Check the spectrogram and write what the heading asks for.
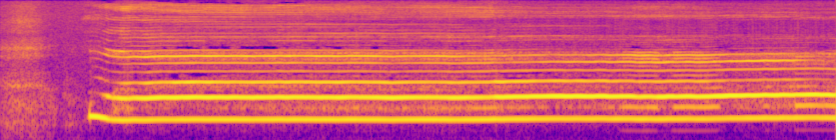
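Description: A voice holding one long, loud, high-pitched wail, like a cry, starting about half a second in and staying on one note throughout.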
